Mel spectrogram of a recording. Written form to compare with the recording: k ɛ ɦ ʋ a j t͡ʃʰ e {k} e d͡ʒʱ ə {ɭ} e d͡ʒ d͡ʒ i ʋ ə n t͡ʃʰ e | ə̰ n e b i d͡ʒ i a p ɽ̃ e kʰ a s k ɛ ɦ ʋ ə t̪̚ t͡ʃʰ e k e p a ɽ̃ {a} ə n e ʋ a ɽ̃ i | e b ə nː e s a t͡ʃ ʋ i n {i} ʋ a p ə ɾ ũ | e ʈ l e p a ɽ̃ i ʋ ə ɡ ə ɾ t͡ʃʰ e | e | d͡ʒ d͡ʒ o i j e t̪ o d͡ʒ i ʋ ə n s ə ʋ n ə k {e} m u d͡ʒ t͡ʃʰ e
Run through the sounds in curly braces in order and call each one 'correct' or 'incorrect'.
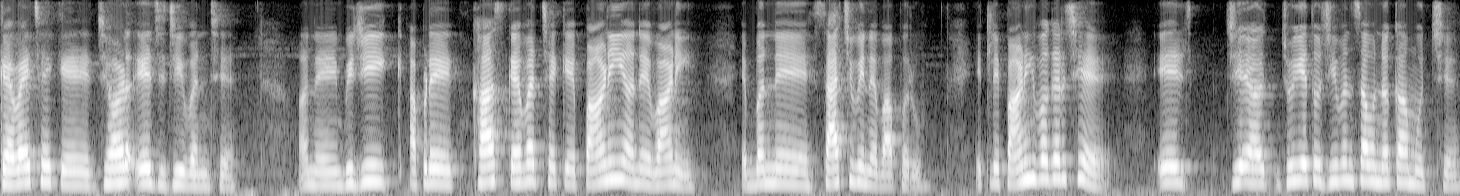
correct, correct, incorrect: i, incorrect: e, incorrect: a

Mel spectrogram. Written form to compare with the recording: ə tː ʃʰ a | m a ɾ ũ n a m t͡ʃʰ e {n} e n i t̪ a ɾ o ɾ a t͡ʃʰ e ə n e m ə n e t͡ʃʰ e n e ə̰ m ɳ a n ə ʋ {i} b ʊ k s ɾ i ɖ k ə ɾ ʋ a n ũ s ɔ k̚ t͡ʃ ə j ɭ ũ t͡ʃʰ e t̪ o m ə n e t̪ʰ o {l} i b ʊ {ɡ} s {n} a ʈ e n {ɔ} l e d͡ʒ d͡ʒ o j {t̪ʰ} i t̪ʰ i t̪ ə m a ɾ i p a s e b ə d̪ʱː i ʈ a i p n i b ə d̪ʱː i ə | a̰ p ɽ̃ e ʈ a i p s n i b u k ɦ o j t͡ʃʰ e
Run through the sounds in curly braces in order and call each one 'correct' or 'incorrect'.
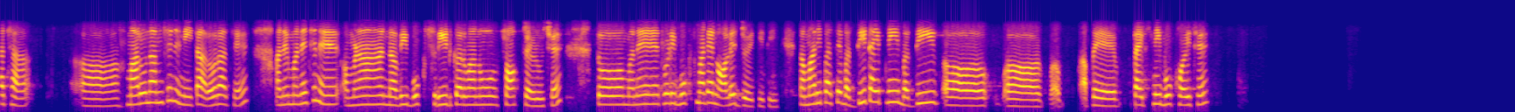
correct, correct, incorrect: ɽ, incorrect: k, incorrect: m, correct, incorrect: t̪

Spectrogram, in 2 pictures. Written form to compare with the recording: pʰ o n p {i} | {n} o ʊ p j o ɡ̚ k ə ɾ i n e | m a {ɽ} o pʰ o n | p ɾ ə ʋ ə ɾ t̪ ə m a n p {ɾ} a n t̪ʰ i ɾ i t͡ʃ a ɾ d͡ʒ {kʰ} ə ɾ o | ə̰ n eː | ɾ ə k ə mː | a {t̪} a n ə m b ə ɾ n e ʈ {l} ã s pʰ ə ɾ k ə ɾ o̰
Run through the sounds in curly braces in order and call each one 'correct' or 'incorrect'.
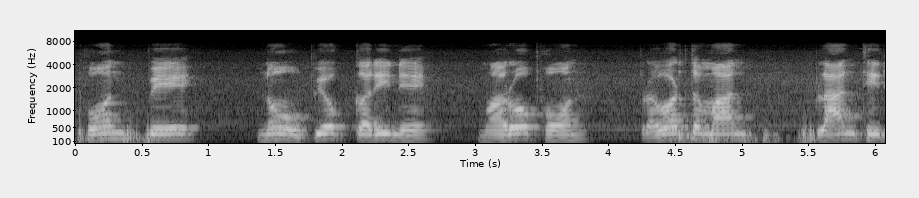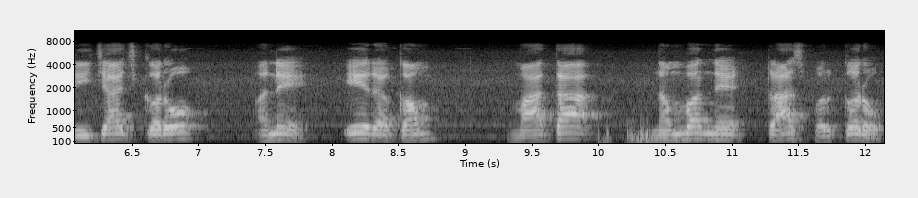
incorrect: e, correct, incorrect: ɾ, incorrect: l, incorrect: k, correct, incorrect: ɾ

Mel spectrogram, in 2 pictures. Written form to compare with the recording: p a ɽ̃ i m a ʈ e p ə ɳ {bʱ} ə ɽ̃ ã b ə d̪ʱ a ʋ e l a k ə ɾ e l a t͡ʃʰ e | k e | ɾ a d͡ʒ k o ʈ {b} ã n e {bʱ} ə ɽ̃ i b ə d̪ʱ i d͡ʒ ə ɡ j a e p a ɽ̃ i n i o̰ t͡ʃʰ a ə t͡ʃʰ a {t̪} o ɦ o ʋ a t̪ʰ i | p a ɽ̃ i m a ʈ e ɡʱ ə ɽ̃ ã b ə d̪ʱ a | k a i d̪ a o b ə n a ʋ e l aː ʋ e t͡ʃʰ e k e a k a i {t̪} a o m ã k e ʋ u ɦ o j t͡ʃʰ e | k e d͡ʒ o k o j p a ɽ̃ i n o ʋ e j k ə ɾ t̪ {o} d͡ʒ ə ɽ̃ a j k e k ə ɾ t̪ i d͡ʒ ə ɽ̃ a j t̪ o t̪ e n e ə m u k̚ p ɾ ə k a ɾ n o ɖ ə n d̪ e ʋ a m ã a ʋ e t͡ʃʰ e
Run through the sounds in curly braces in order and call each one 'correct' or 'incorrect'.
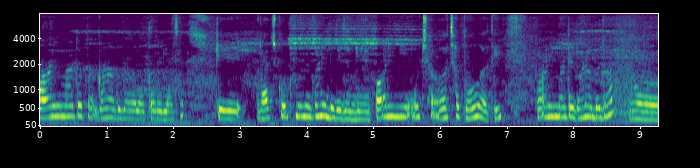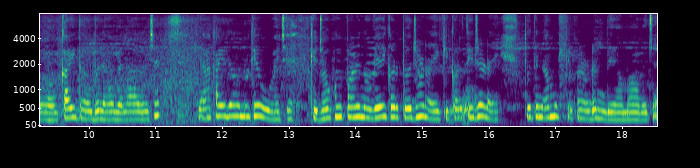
incorrect: ɡʱ, incorrect: m, incorrect: ɡʱ, correct, incorrect: d̪, correct

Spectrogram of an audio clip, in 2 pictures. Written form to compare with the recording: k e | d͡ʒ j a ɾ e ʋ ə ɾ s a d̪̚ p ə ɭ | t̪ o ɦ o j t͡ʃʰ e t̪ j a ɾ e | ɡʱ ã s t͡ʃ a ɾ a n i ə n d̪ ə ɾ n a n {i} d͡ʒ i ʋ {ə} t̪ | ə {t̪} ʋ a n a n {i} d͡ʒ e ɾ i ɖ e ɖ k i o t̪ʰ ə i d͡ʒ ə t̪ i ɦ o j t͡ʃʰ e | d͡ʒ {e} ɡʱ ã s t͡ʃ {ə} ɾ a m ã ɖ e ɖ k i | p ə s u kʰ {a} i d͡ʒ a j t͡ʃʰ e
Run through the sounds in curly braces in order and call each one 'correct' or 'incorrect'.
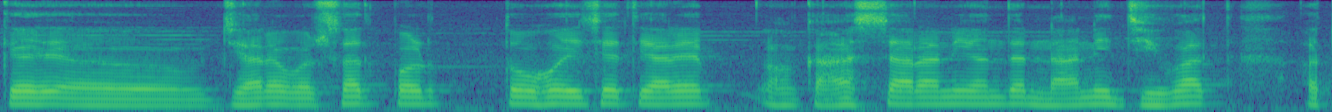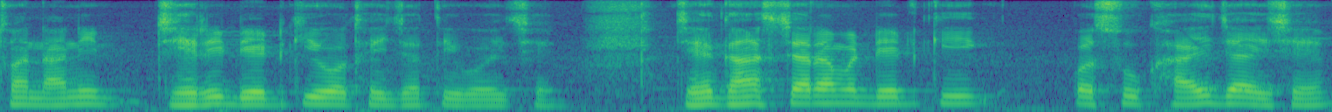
correct, incorrect: a, incorrect: t̪ʰ, correct, correct, incorrect: a, correct

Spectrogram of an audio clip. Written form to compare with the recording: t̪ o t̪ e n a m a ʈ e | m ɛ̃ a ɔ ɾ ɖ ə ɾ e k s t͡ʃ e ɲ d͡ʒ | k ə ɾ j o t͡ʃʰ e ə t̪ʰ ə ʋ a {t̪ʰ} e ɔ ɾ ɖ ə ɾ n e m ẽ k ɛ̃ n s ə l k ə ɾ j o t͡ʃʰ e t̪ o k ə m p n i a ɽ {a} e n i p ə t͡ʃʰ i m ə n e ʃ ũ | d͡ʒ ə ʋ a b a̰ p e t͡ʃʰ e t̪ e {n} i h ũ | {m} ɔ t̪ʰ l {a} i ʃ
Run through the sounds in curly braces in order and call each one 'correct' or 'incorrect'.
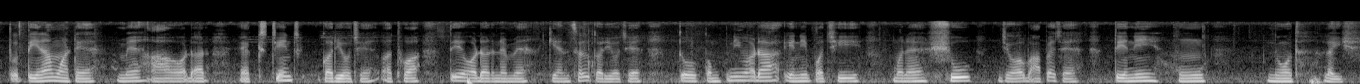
incorrect: t̪, correct, correct, incorrect: n, incorrect: ə

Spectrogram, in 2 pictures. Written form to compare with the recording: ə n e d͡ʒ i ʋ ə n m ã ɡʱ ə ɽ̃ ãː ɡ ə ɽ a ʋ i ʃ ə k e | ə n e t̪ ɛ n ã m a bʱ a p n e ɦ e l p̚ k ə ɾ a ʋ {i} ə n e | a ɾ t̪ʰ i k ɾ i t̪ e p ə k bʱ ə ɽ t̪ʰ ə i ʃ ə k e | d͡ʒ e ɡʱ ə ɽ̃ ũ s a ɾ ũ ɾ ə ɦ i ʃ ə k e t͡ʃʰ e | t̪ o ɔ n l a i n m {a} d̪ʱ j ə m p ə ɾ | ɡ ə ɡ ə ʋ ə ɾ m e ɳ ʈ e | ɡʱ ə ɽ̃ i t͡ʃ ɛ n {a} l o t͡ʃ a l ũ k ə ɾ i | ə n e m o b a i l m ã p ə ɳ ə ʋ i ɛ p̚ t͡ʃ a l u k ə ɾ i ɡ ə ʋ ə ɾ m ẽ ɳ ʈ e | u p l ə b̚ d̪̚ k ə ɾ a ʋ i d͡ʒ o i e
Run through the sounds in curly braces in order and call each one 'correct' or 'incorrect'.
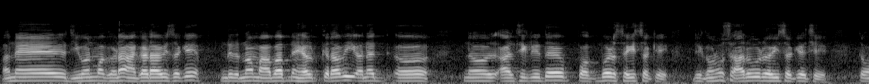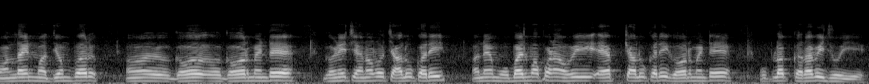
correct, incorrect: ə, incorrect: ə

